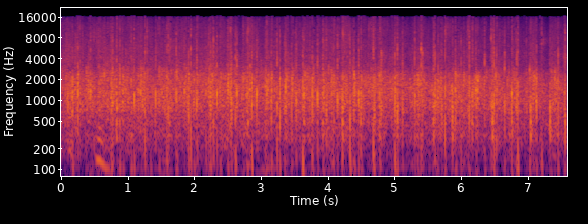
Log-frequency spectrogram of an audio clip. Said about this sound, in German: Das T-Shirt, dein Applaus.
